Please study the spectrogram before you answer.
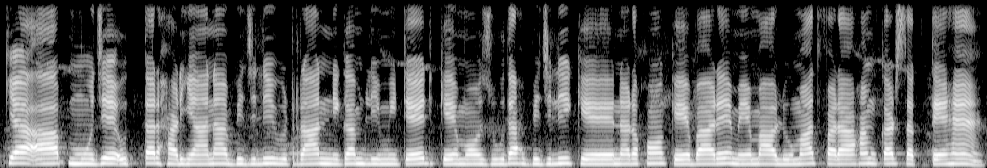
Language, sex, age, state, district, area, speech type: Urdu, female, 18-30, Bihar, Saharsa, rural, read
